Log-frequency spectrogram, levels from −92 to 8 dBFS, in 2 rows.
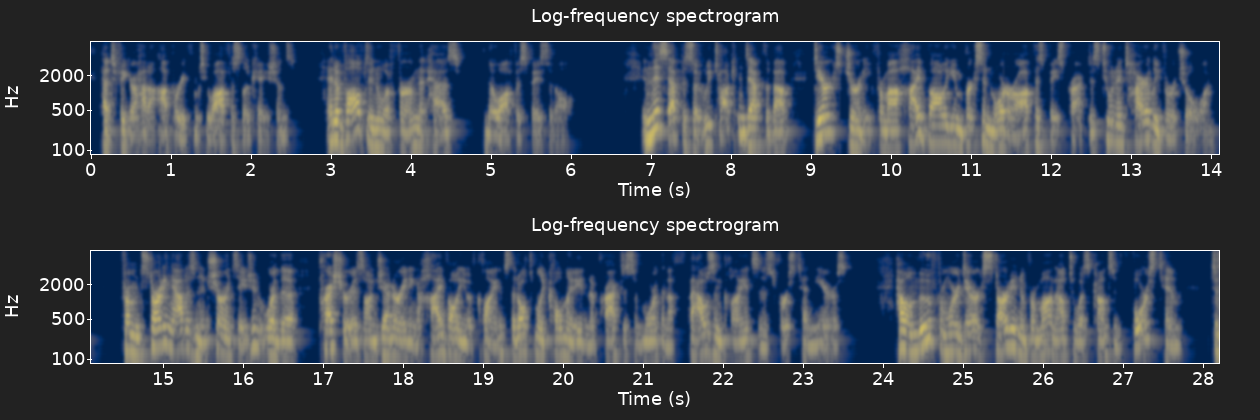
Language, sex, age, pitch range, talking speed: English, male, 40-59, 110-165 Hz, 200 wpm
